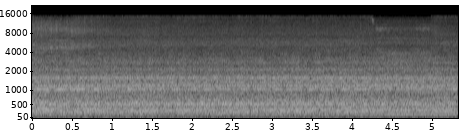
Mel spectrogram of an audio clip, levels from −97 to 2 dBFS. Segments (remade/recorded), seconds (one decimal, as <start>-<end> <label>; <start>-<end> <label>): 0.0-0.5 recorded; 0.5-1.5 remade; 1.5-5.3 recorded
